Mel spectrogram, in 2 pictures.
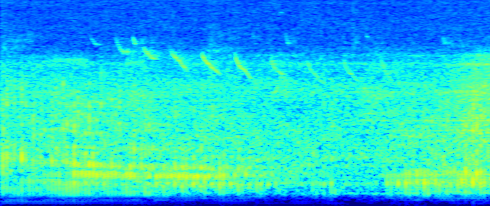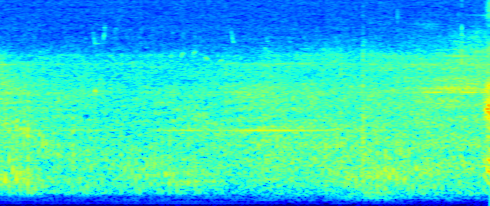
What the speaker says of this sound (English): there's a helicopter flying really low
